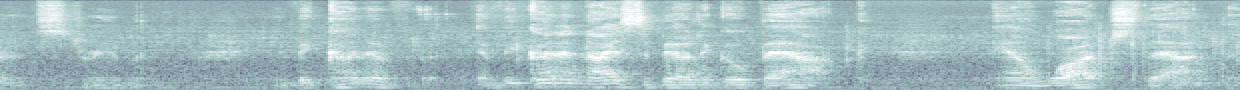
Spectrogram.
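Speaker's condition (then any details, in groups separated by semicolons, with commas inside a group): Cerebral palsy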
